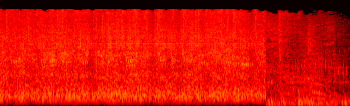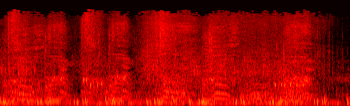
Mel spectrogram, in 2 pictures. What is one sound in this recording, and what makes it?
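Many metal creatures clank and thud as they are struck in quick succession.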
